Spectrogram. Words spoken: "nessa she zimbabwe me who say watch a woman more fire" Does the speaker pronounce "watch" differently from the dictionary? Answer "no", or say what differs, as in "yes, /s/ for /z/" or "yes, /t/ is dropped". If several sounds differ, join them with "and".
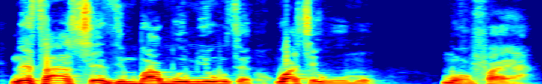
yes, /ʃ/ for /tʃ/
